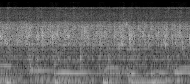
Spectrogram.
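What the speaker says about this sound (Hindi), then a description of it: "अब हम डाल देंगे कढ़ाई में मिर्च, अदरक, लहसुन," Chillies, ginger, garlic and carrot sizzle and fry steadily in a hot wok, a dense continuous crackle with scraping stir strokes, close and loud, with no talking.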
